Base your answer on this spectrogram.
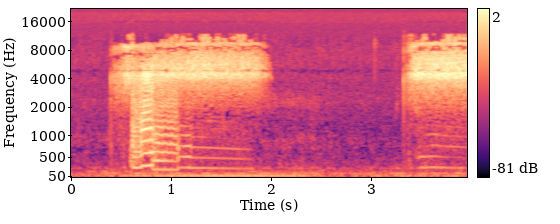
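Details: Sleeping fourteen-year-old Russian Blue named Storm lets out a raspy snore carrying a faint whistling tone, followed after a pause by another airy, whistly breath, with a low background hum.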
